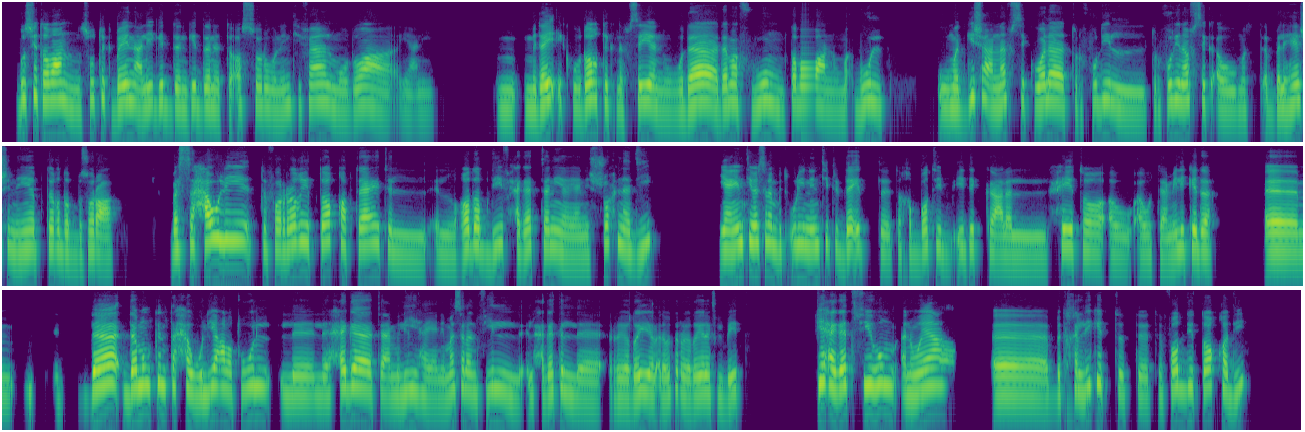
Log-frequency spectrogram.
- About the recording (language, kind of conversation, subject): Arabic, advice, ازاي نوبات الغضب اللي بتطلع مني من غير تفكير بتبوّظ علاقتي بالناس؟
- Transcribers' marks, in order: other noise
